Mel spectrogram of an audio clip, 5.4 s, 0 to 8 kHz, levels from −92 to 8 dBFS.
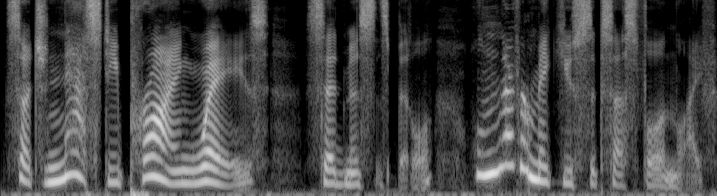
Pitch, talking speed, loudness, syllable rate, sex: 245 Hz, 155 wpm, -17 LUFS, 4.2 syllables/s, female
